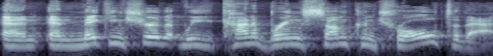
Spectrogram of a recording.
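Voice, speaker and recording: A loud, high-pitched man at a moderate pace with ordinary pitch variation. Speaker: career navigator, workshop facilitator. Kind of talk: workshop lecture. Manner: hesitant fillers.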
